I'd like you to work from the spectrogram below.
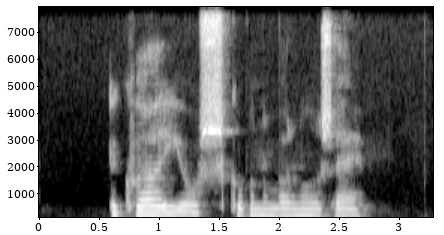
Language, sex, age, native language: Icelandic, female, 11, Icelandic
